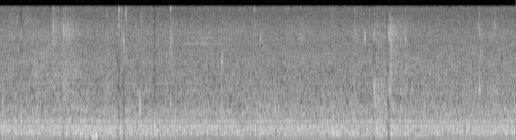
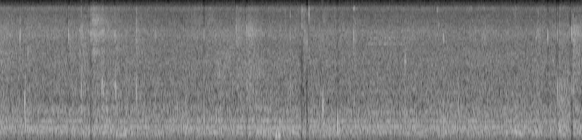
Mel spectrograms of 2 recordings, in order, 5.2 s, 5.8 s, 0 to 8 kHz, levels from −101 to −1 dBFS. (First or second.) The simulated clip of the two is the second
